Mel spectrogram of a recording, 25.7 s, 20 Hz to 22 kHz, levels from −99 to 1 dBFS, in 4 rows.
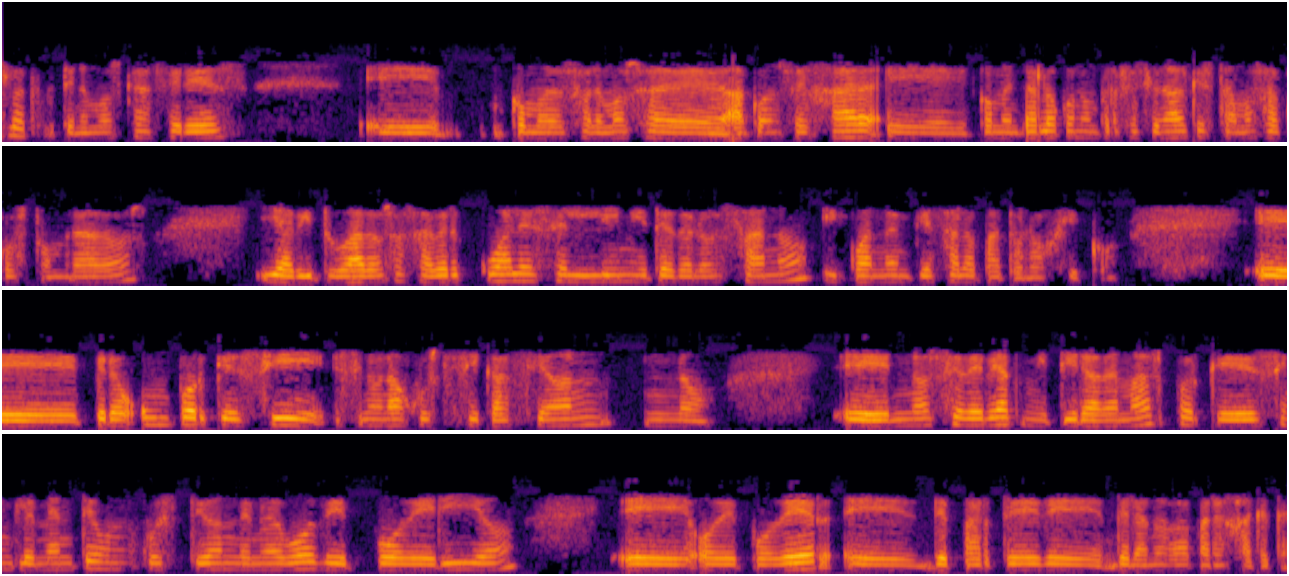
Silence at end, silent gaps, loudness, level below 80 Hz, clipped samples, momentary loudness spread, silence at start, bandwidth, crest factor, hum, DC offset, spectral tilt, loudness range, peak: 0 s; none; -26 LUFS; -68 dBFS; under 0.1%; 13 LU; 0 s; 4.5 kHz; 20 dB; none; under 0.1%; -1 dB/octave; 4 LU; -6 dBFS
